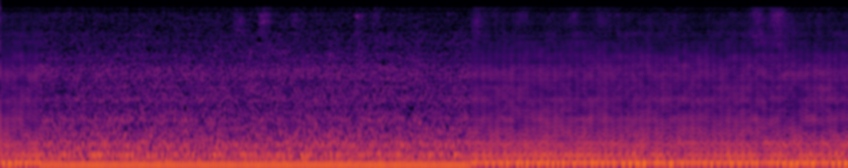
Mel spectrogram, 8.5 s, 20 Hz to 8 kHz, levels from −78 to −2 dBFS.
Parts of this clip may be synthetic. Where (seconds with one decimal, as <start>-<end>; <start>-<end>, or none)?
0.0-0.4; 4.7-8.5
